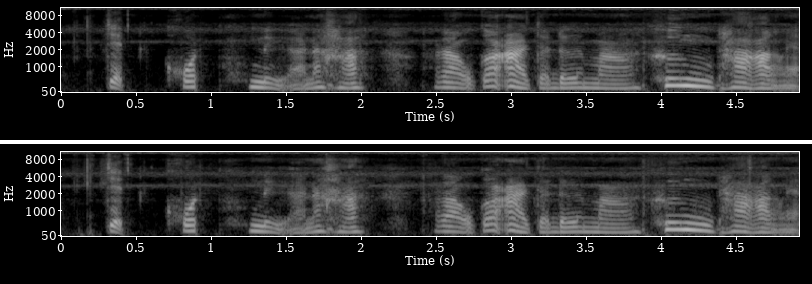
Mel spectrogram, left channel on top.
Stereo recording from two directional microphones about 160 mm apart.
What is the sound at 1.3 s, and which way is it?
Speech, 5° left (ahead or behind).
